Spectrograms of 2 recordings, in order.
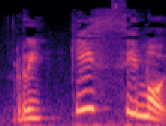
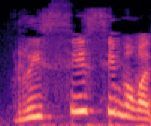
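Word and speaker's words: riquísimo: 그래서 우리가 그냥 발음만 생각하면 여기다가 이시모를 붙인다 생각하면 리꼬, 리끼시모 이렇게 돼야 되잖아요. 그쵸? 그쵸? 리끼시모 이렇게 돼야 하는데 얘를 그냥 아무 생각 없이 리에다가 오 빼고 이시모를 이렇게 붙이잖아요. 그럼 얘는 어떻게 읽게 돼요? 리시시모가 돼버리죠. 그쵸?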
